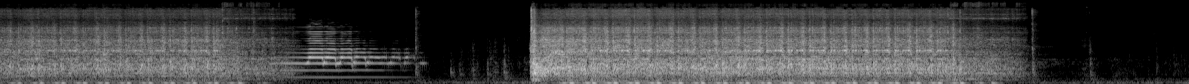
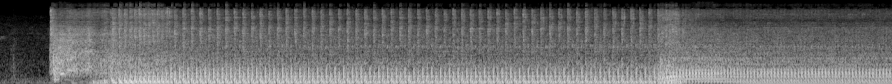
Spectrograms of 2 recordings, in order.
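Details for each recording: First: Craftsman RER1000 riding mower started on choke after sitting a while: catches, cuts out, then restarts and holds a high steady rev that never settles; high idle because the idle screw needed adjusting. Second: Craftsman RER1000 riding mower right after a collapsed fuel line was replaced: cranks briefly, catches cleanly and runs at a steady, even beat before easing down a little; normal start and run.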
